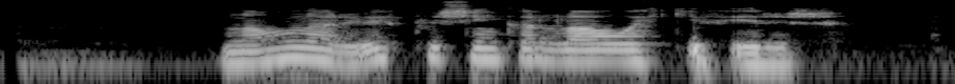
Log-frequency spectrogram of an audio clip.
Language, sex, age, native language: Icelandic, female, 60-69, Icelandic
